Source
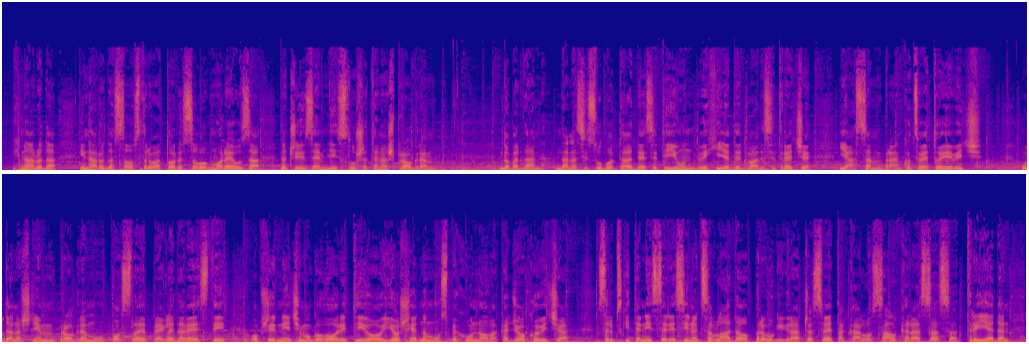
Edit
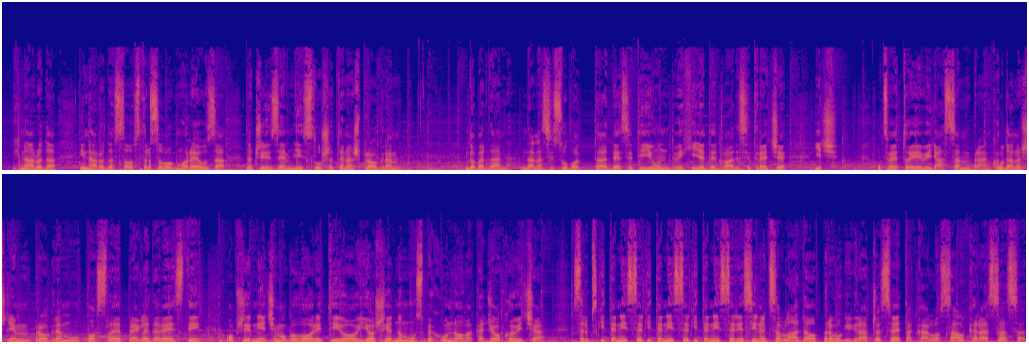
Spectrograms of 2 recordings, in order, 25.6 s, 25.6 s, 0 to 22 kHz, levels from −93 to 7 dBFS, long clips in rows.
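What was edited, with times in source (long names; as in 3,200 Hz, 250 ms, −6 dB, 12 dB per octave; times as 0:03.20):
0:01.86–0:02.29: remove
0:07.68: stutter 0.03 s, 5 plays
0:10.55–0:11.36: swap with 0:12.04–0:12.78
0:20.56–0:21.14: repeat, 3 plays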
